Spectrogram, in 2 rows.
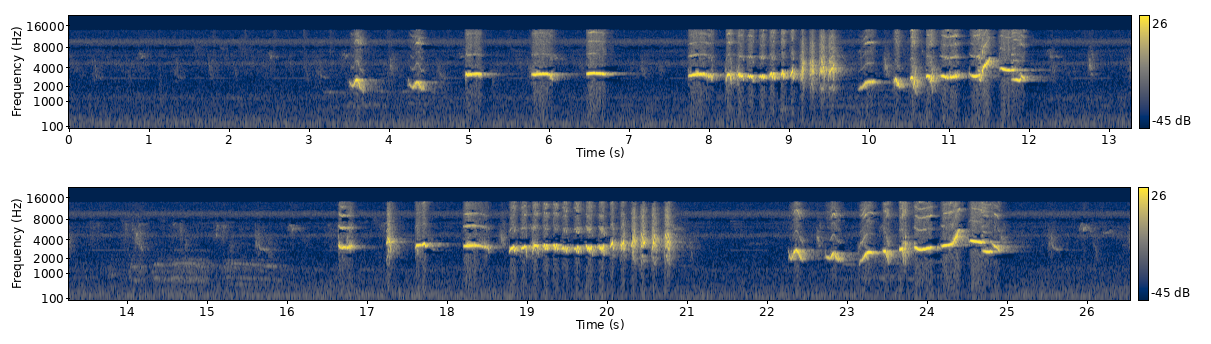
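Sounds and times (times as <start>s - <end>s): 
Oriental magpie-robin song: 3.4s - 14.3s, 15.6s - 21.2s, 22.3s - 26.5s.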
